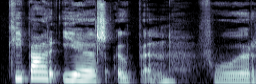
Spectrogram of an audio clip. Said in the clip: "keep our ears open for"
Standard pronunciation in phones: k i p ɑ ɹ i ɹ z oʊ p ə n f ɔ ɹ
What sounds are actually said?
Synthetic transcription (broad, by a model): k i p ɑ ɹ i ɹ s oʊ p ə n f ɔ ɹ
